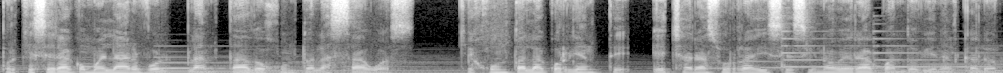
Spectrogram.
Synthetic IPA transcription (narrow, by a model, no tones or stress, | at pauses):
po̞ɾke̞se̞ɾako̞moelaɾβo̞lplant̪aðo̞xunt̪oalasaɣwa̰s | kexunt̪oalako̞rje̞nt̪e | et͡ʃaɾasusraise̞sino̞βe̞ɾakwand̪o̞βje̞nelkalo̞ɾ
